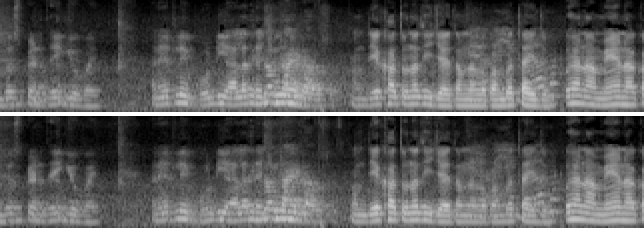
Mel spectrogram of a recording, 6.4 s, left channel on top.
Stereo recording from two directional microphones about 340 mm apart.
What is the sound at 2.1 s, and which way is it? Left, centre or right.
Speech, centre.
